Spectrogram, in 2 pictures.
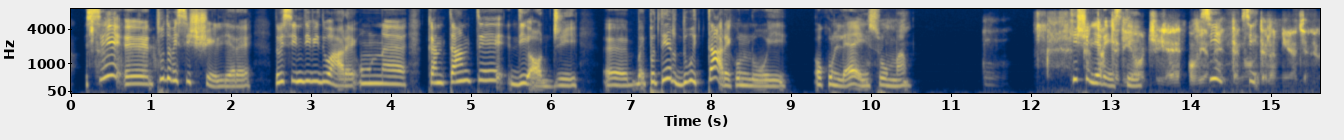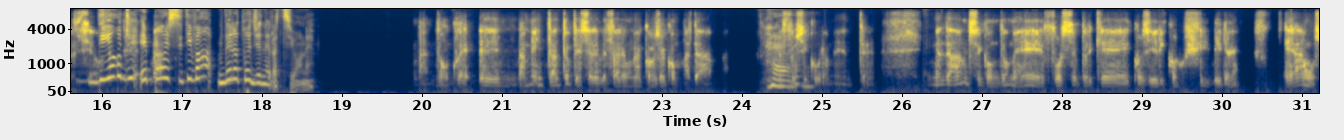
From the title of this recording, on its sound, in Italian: INTERVISTA TELEFONICA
